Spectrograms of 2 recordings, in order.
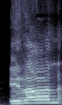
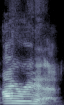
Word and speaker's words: Iran: You know, it's exactly Iran Iran, you know, right or wrong, we're all going to get there together. Just get it in the ballpark. just ish ish, you know, and then you know people from there are called Iranian so the vowel changes even more.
